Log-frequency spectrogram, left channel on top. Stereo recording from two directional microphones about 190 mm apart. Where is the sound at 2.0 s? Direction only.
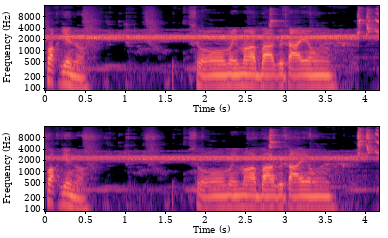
20° left (ahead or behind).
